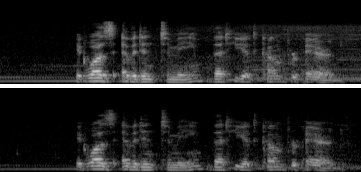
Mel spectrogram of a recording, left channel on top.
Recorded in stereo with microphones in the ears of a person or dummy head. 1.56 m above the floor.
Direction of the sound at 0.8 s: 70° left (ahead or behind).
